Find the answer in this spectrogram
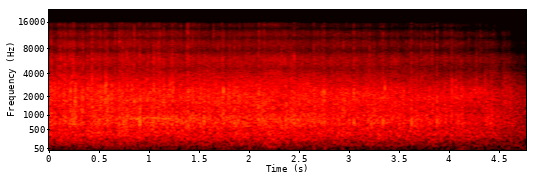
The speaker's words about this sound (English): Come on, give Him a big clap. Amen.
